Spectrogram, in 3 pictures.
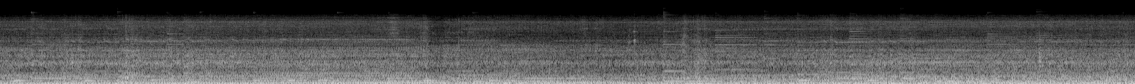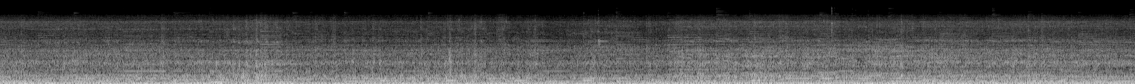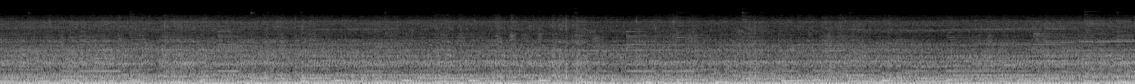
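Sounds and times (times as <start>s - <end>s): motorcycle engine running: 0.0s - 34.0s
wind and road noise: 0.0s - 34.0s.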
